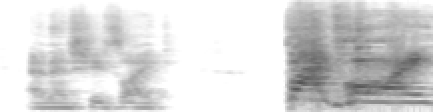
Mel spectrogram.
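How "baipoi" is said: high-pitched, very loud shout, as angry as possible. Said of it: "as angry as possible".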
